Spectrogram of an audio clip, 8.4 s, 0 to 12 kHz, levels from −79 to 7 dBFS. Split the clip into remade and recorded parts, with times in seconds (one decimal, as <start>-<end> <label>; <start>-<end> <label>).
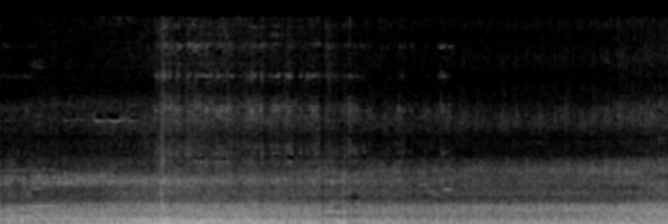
0.0-0.4 remade; 0.4-4.0 recorded; 4.0-4.5 remade; 4.5-8.4 recorded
